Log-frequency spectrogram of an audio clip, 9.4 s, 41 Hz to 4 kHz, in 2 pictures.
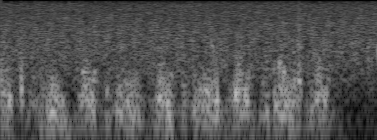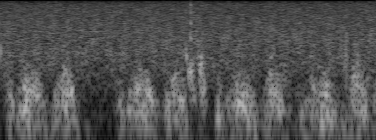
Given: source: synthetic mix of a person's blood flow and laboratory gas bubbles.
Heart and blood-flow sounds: Doppler ultrasound of blood flow; precordium
0.22-0.34 s: bubbles
2.60-2.76 s: bubbles
3.46-3.57 s: bubbles
3.65-3.78 s: bubbles
4.70-4.75 s: bubbles
6.99-7.30 s: bubbles
From the record:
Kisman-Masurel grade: 123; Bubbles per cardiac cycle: 1 to 2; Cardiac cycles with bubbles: 10 to 50%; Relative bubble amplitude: loud (0.450 to 0.775); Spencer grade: 2 (many but less than half of the cardiac periods contain bubble signals, singularly or in groups); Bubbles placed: only in the low amplitude regions of the cardiac cycle

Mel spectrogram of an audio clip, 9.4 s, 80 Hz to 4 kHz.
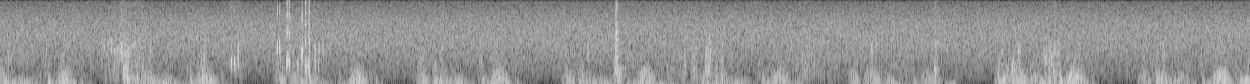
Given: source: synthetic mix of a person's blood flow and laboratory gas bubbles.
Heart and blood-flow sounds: Doppler ultrasound of blood flow; precordium
0.74-1.08 s: bubbles
1.71-1.82 s: bubbles
2.04-2.46 s: bubbles
4.58-4.77 s: bubbles
6.98-7.08 s: bubbles
7.80-7.96 s: bubbles
9.28-9.38 s: bubbles
From the record:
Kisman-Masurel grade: 123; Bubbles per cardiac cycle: 1 to 2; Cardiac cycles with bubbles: 10 to 50%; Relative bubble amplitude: loud (0.450 to 0.775); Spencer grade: 2 (many but less than half of the cardiac periods contain bubble signals, singularly or in groups); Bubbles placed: only in the low amplitude regions of the cardiac cycle

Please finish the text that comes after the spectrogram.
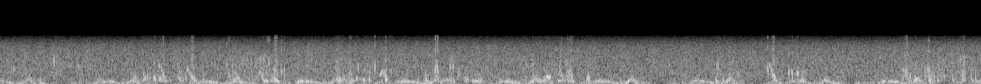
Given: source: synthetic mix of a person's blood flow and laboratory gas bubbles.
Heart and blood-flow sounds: Doppler ultrasound of blood flow; precordium
0.11-0.17 s: bubbles
0.51-0.60 s: bubbles
0.75-0.82 s: bubbles
1.40-2.08 s: bubbles
2.23-2.88 s: bubbles
3.33-3.94 s: bubbles
4.14-4.42 s: bubbles
4.46-4.85 s: bubbles
5.19-5.78 s: bubbles
5.83-5.93 s: bubbles
7.12-7.42 s: bubbles
7.61-8.09 s: bubbles
8.98-9.81 s: bubbles
From the record:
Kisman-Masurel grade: 233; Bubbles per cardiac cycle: several, 3 to 8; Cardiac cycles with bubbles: 50 to 99%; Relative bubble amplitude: loud (0.450 to 0.775); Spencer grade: 3 (all of the cardiac periods contain showers or single bubble signals, but not dominating or overriding the cardiac motion signals); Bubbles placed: anywhere in the cardiac cycle

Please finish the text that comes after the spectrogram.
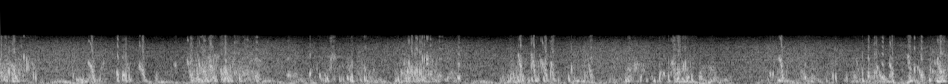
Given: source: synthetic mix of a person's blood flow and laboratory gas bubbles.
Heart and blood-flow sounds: Doppler ultrasound of blood flow; precordium
0.00-0.39 s: bubbles
0.68-1.06 s: bubbles
1.13-1.61 s: bubbles
1.73-1.76 s: bubbles
1.84-2.65 s: bubbles
2.85-2.99 s: bubbles
3.06-3.85 s: bubbles
3.94-4.64 s: bubbles
4.98-5.62 s: bubbles
5.66-5.96 s: bubbles
6.21-7.19 s: bubbles
7.62-8.95 s: bubbles
9.06-9.49 s: bubbles
From the record:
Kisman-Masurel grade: 444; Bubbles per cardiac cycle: continuous sound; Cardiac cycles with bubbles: 100%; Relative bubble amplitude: maximal (0.775 to 0.999); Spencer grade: 4 (maximum detectable bubble signal sounding continuously throughout systole and diastole of every cardiac period, and overriding the amplitude of the normal cardiac signals); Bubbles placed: anywhere in the cardiac cycle

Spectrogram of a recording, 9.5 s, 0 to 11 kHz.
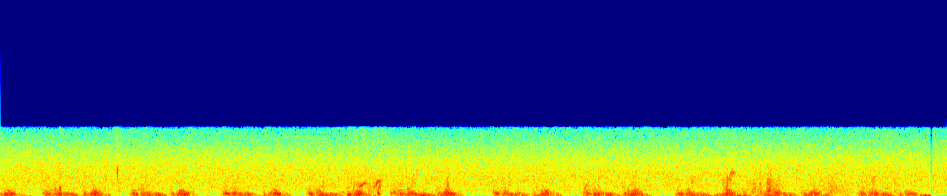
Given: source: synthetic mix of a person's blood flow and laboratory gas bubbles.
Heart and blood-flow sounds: Doppler ultrasound of blood flow; precordium
0.00-0.02 s: bubbles
0.55-0.65 s: bubbles
1.14-1.23 s: bubbles
3.47-3.87 s: bubbles
3.89-3.97 s: bubbles
6.26-6.32 s: bubbles
7.20-7.37 s: bubbles
7.73-7.89 s: bubbles
From the record:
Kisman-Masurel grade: 122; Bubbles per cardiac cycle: 1 to 2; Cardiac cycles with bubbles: 10 to 50%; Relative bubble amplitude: moderate (0.250 to 0.450); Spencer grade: 2 (many but less than half of the cardiac periods contain bubble signals, singularly or in groups); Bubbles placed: anywhere in the cardiac cycle

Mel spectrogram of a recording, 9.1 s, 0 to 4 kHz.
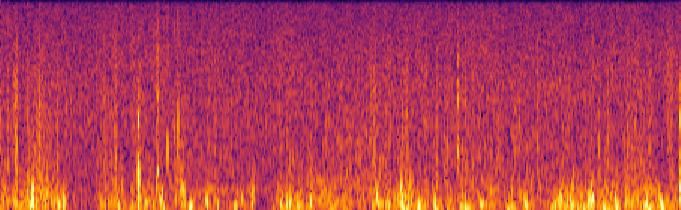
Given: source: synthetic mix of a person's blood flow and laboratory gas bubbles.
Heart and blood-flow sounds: Doppler ultrasound of blood flow; subclavian vein
2.07-2.49 s: bubbles
From the record:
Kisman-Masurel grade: 111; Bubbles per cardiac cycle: 1 to 2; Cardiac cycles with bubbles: 1 to 10%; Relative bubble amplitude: barely perceptible (0.100 to 0.250); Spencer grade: 1 (occasional bubble signal discernible with the cardiac motion signal, with majority of cardiac periods free of bubbles); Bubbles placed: anywhere in the cardiac cycle

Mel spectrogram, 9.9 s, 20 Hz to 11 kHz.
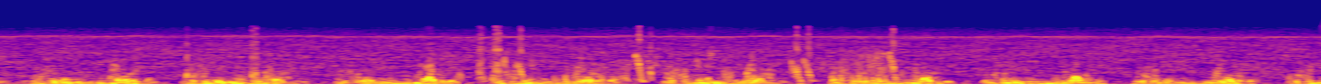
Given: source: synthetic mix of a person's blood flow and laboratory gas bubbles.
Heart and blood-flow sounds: Doppler ultrasound of blood flow; precordium
1.39-1.99 s: bubbles
3.42-3.49 s: bubbles
3.57-4.02 s: bubbles
4.14-4.28 s: bubbles
4.49-4.95 s: bubbles
5.00-5.05 s: bubbles
5.22-5.36 s: bubbles
5.39-5.51 s: bubbles
5.92-6.77 s: bubbles
From the record:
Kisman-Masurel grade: 221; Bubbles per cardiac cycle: several, 3 to 8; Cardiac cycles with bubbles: 10 to 50%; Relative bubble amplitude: barely perceptible (0.100 to 0.250); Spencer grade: 2 (many but less than half of the cardiac periods contain bubble signals, singularly or in groups); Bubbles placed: only in the low amplitude regions of the cardiac cycle

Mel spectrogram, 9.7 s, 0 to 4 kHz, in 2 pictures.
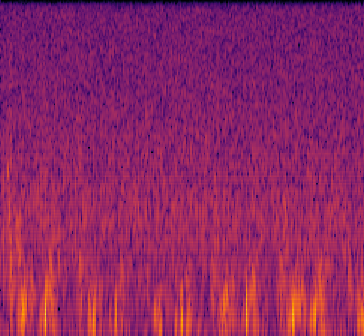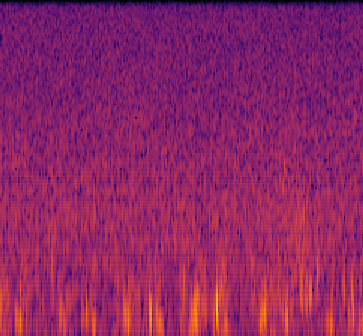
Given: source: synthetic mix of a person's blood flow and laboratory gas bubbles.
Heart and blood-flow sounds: Doppler ultrasound of blood flow; precordium
0.05-0.33 s: bubbles
8.49-9.17 s: bubbles
9.40-9.46 s: bubbles
9.51-9.58 s: bubbles
From the record:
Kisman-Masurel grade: 221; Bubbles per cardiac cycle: several, 3 to 8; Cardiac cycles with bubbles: 10 to 50%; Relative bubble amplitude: barely perceptible (0.100 to 0.250); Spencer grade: 2 (many but less than half of the cardiac periods contain bubble signals, singularly or in groups); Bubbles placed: anywhere in the cardiac cycle

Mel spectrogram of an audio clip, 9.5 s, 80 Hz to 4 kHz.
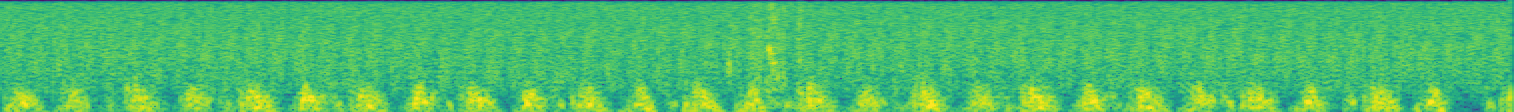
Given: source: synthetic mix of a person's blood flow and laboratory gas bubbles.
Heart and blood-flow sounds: Doppler ultrasound of blood flow; precordium
4.55-5.17 s: bubbles
From the record:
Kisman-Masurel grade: 211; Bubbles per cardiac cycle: several, 3 to 8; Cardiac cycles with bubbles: 1 to 10%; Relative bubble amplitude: barely perceptible (0.100 to 0.250); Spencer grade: 1 (occasional bubble signal discernible with the cardiac motion signal, with majority of cardiac periods free of bubbles); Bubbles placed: anywhere in the cardiac cycle

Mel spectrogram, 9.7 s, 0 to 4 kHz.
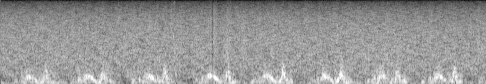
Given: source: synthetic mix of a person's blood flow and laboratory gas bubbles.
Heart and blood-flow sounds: Doppler ultrasound of blood flow; precordium
1.97-2.18 s: bubbles
2.29-2.33 s: bubbles
2.43-2.72 s: bubbles
3.17-3.56 s: bubbles
3.83-4.08 s: bubbles
7.20-7.91 s: bubbles
From the record:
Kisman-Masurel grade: 221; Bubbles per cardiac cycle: several, 3 to 8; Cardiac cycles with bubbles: 10 to 50%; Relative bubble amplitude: barely perceptible (0.100 to 0.250); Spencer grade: 2 (many but less than half of the cardiac periods contain bubble signals, singularly or in groups); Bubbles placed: only in the low amplitude regions of the cardiac cycle

